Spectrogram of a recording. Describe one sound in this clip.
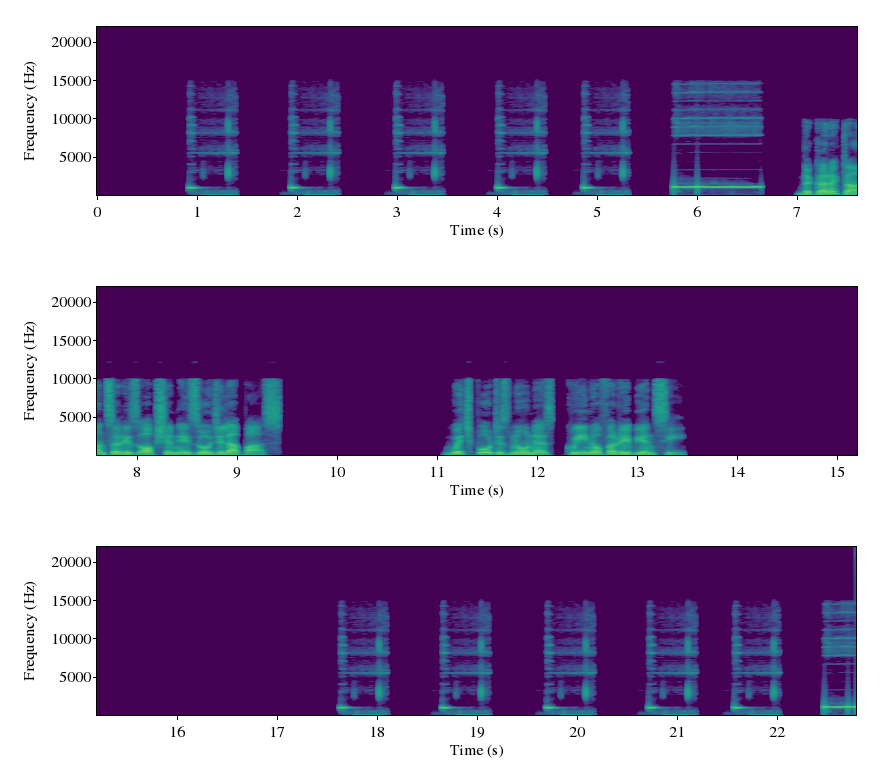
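A countdown timer beeps once a second.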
